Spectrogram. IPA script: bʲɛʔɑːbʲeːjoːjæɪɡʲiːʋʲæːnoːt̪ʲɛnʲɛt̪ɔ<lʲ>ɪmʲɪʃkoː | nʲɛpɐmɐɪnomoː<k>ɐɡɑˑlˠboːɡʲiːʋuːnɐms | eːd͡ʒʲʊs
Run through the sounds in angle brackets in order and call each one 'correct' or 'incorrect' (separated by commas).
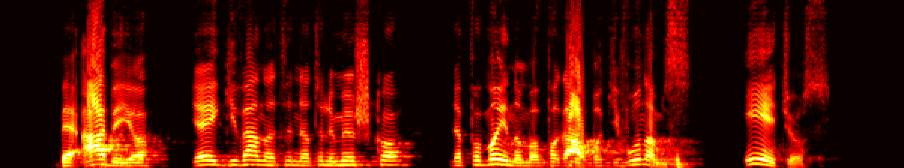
correct, incorrect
